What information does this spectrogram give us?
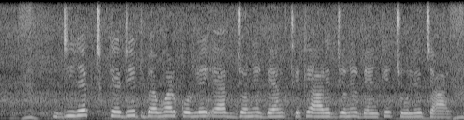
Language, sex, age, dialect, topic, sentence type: Bengali, female, 25-30, Northern/Varendri, banking, statement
